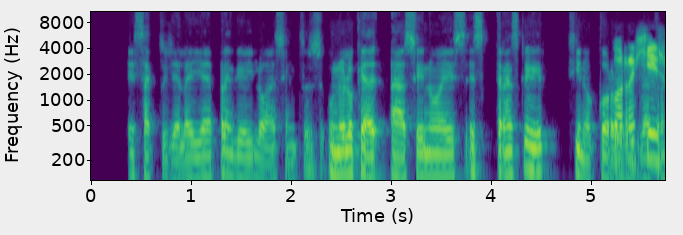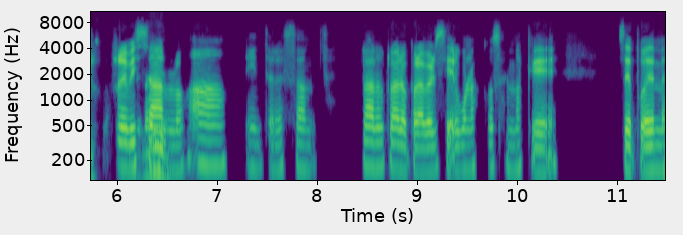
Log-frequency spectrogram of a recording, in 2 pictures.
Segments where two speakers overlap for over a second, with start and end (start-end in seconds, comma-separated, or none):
5.2-6.6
